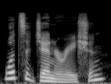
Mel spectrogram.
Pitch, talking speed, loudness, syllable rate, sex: 185 Hz, 160 wpm, -17 LUFS, 5.9 syllables/s, male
